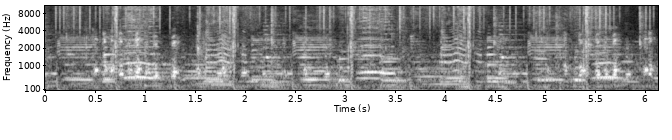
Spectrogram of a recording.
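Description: Chickens clucking in Minecraft, a steady dense stream of overlapping clucks and squawks, close and continuous, with no talking over it.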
